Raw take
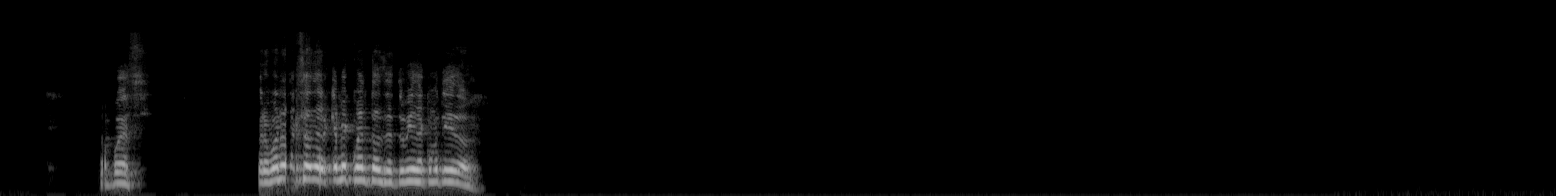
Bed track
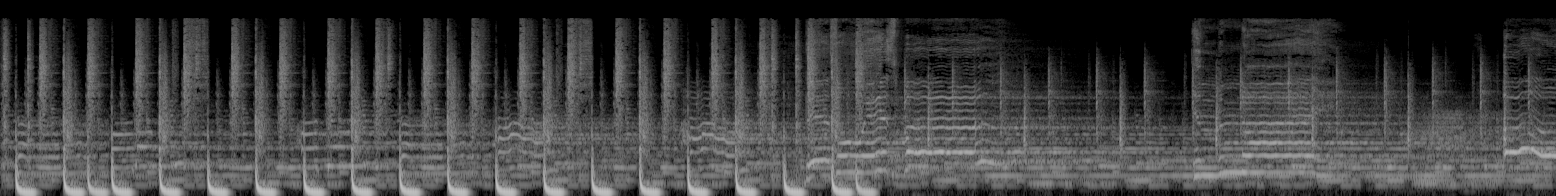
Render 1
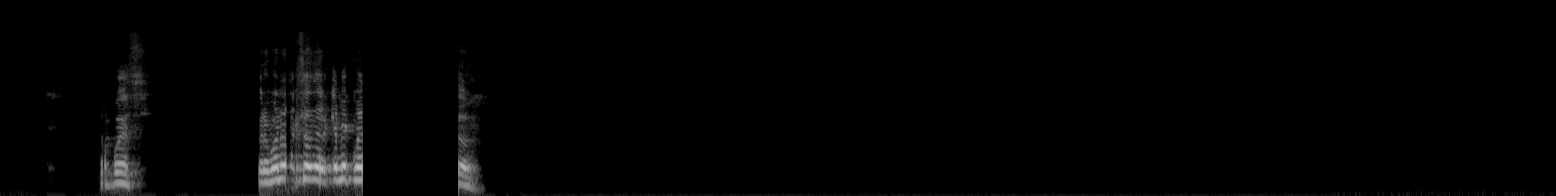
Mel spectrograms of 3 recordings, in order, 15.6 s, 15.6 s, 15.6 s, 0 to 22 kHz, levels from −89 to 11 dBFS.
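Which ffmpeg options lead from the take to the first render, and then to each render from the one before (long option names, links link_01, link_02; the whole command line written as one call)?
ffmpeg -i in.wav -filter_complex "[0:a]asettb=1/sr,asplit=3[link_01][link_02][link_03];[link_01]atrim=end=1.304[link_04];[link_02]atrim=start=1.3:end=2.7,asetpts=PTS-STARTPTS,afade=type=in:duration=0.004:curve=qsin,afade=type=out:start_time=1.396:duration=0.004:curve=qsin,asuperstop=centerf=810:order=4:qfactor=7.4[link_05];[link_03]atrim=start=2.696[link_06];[link_04][link_05]acrossfade=duration=0.004:curve1=hsin:curve2=qsin[link_07];[link_07][link_06]acrossfade=duration=0.004:curve1=qsin:curve2=hsin,asplit=3[link_08][link_09][link_10];[link_08]atrim=end=3.62,asetpts=PTS-STARTPTS,afade=type=out:start_time=3.616:duration=0.004:curve=hsin[link_11];[link_09]atrim=start=3.62:end=4.58,asetpts=PTS-STARTPTS,volume=0[link_12];[link_10]atrim=start=4.58,asetpts=PTS-STARTPTS,afade=type=in:duration=0.004:curve=hsin[link_13];[link_11][link_12][link_13]concat=n=3:v=0:a=1" out.wav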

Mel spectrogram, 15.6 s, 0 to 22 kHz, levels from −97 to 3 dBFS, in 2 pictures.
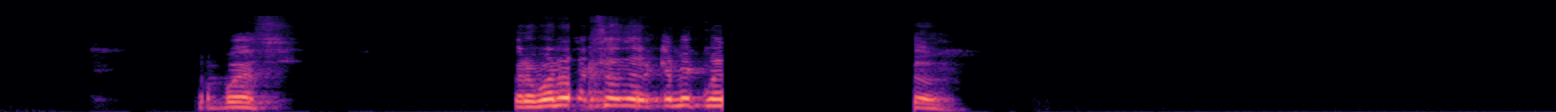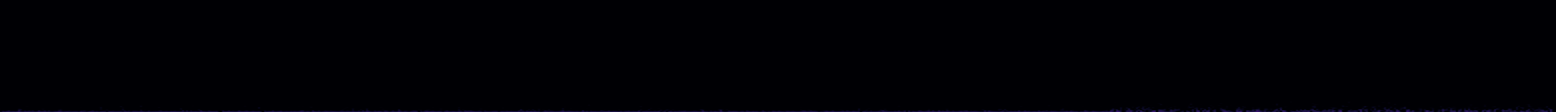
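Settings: ffmpeg -i in.wav -filter_complex "[0:a]asettb=1/sr,asplit=3[link_01][link_02][link_03];[link_01]atrim=end=1.134[link_04];[link_02]atrim=start=1.13:end=3.03,asetpts=PTS-STARTPTS,afade=type=in:duration=0.004:curve=qsin,afade=type=out:start_time=1.896:duration=0.004:curve=qsin,equalizer=frequency=850:width=0.61:gain=6.5[link_05];[link_03]atrim=start=3.026[link_06];[link_04][link_05]acrossfade=duration=0.004:curve1=hsin:curve2=qsin[link_07];[link_07][link_06]acrossfade=duration=0.004:curve1=qsin:curve2=hsin" out.wav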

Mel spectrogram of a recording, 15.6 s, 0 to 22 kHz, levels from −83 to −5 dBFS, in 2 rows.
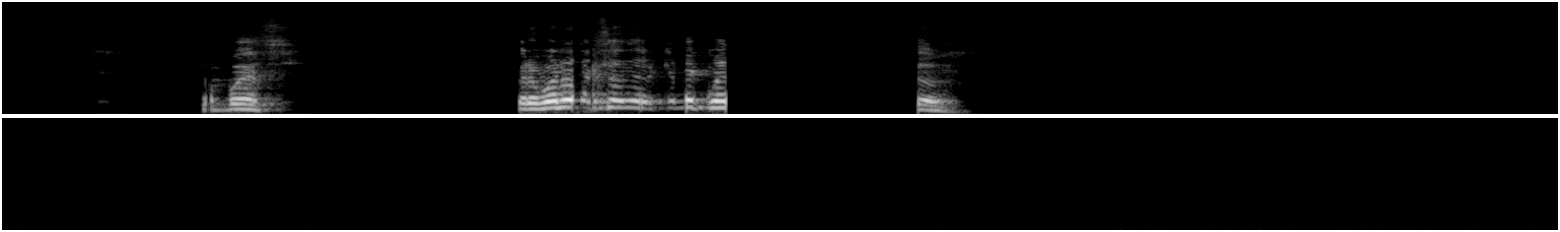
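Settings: ffmpeg -i in.wav -filter_complex "[0:a]asplit=2[link_01][link_02];[link_01]atrim=end=3.42,asetpts=PTS-STARTPTS,afade=type=out:start_time=2.88:duration=0.54:silence=0.0630957[link_03];[link_02]atrim=start=3.42,asetpts=PTS-STARTPTS,afade=type=in:duration=0.004:curve=hsin:silence=0.0630957[link_04];[link_03][link_04]concat=n=2:v=0:a=1" out.wav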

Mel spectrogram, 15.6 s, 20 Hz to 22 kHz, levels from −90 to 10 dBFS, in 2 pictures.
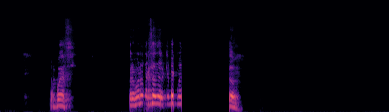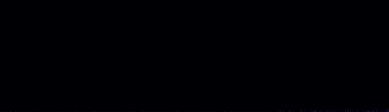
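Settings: ffmpeg -i in.wav -filter_complex "[0:a]asettb=1/sr,asplit=3[link_01][link_02][link_03];[link_01]atrim=end=1.154[link_04];[link_02]atrim=start=1.15:end=2.91,asetpts=PTS-STARTPTS,afade=type=in:duration=0.004:curve=qsin,afade=type=out:start_time=1.756:duration=0.004:curve=qsin,acompressor=threshold=-28dB:ratio=6:attack=3.2:release=140:knee=1:detection=peak[link_05];[link_03]atrim=start=2.906[link_06];[link_04][link_05]acrossfade=duration=0.004:curve1=hsin:curve2=qsin[link_07];[link_07][link_06]acrossfade=duration=0.004:curve1=qsin:curve2=hsin,asplit=2[link_08][link_09];[link_08]atrim=end=3.46,asetpts=PTS-STARTPTS,afade=type=out:start_time=3.456:duration=0.004:curve=hsin:silence=0.133352[link_10];[link_09]atrim=start=3.46,asetpts=PTS-STARTPTS,afade=type=in:duration=1.26:silence=0.133352[link_11];[link_10][link_11]concat=n=2:v=0:a=1" out.wav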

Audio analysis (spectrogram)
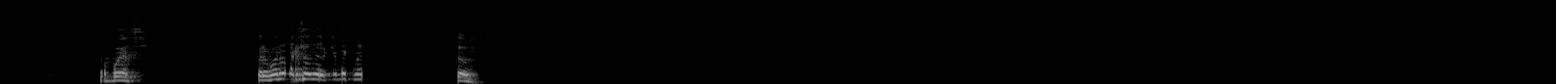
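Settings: ffmpeg -i in.wav -af "alimiter=limit=-23.5dB:level=0:latency=1:release=57" out.wav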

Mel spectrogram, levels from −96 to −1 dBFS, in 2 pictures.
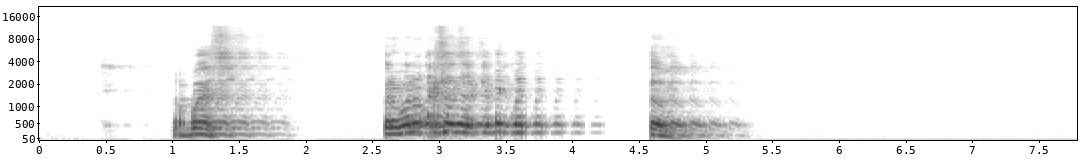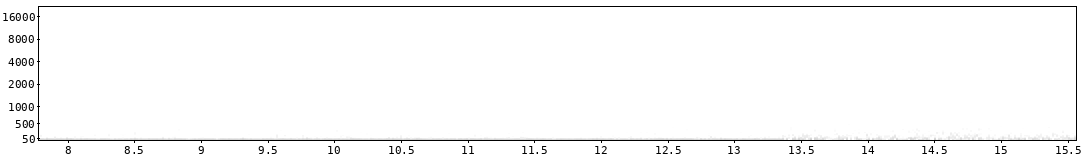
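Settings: ffmpeg -i in.wav -filter_complex "[0:a]asplit=2[link_01][link_02];[link_02]adelay=26,volume=-9dB[link_03];[link_01][link_03]amix=inputs=2:normalize=0,aecho=1:1:147|294|441|588:0.237|0.0949|0.0379|0.0152" out.wav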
